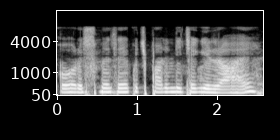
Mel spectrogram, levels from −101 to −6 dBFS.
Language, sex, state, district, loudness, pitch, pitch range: Hindi, male, Uttar Pradesh, Saharanpur, -13 LUFS, 165 Hz, 150-170 Hz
